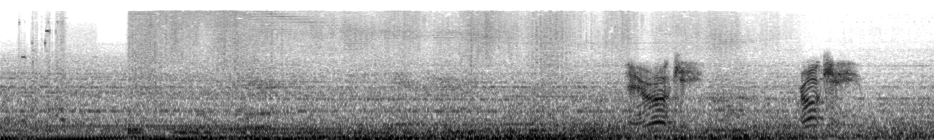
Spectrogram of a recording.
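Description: Static hisses steadily from a phone.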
